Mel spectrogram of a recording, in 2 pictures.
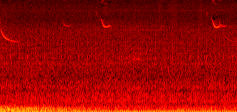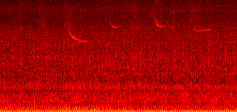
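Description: A steady low rumble, loudest in the first second, under a scattering of short, high, falling bird chirps, two of them longer down-slurred whistles.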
